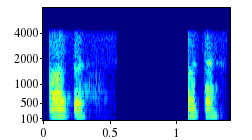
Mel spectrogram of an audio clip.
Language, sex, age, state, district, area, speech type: Nepali, female, 60+, West Bengal, Kalimpong, rural, conversation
